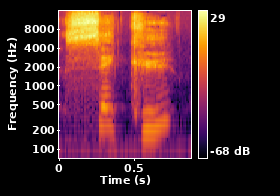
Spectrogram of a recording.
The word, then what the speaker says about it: sécu: So CQ would be pronounced in French, sécu, from the French word sécurité.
